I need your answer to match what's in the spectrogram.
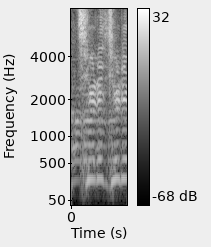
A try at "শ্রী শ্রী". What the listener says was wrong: আরে মাসি ওনার নাম ছিরি ছিরি না বলো শ্রী শ্রী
